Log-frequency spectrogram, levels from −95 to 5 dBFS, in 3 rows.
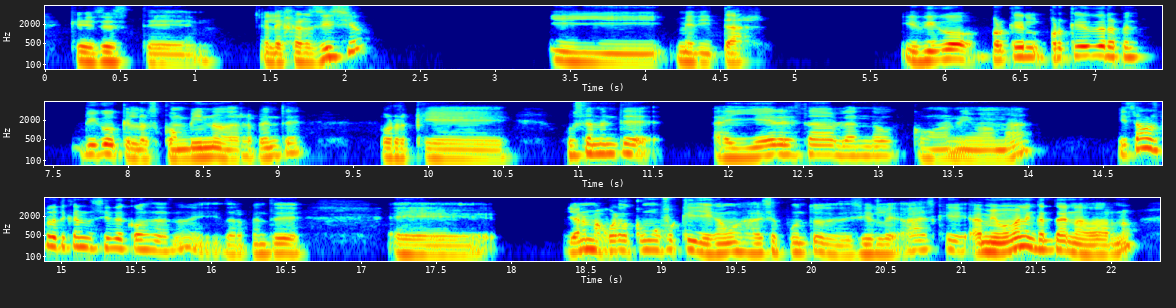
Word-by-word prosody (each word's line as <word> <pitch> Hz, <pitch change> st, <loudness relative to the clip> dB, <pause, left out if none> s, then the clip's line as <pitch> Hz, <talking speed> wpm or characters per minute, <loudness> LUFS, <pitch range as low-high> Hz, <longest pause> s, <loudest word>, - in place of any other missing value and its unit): que 135 Hz, -, +1 dB
es, 120 Hz, -, -2 dB
este, 115 Hz, -4 st, -1 dB, 0.4 s
el 120 Hz, -2 st, 0 dB
ejercicio. 165 Hz, -, +1 dB, 1.2 s
Y 120 Hz, -4 st, -2 dB
meditar. 120 Hz, -2 st, -1 dB, 1.0 s
Y 135 Hz, -5 st, -1 dB
digo, 150 Hz, +5 st, +6 dB
¿por 145 Hz, -3 st, +2 dB
qué 185 Hz, +5 st, +5 dB, 0.2 s
por 165 Hz, +1 st, 0 dB
qué 200 Hz, +3 st, +6 dB
de 200 Hz, 0 st, +7 dB
repen 180 Hz, -1 st, -1 dB, 0.2 s
digo, 165 Hz, -8 st, +2 dB
que -, -, -2 dB
los 115 Hz, -1 st, -3 dB
combino 125 Hz, +2 st, +3 dB
de 115 Hz, -, -2 dB
repente?, 145 Hz, +11 st, -4 dB, 0.5 s
porque, 120 Hz, -2 st, -4 dB, 0.3 s
justamente, 170 Hz, +7 st, -1 dB, 0.3 s
ayer 135 Hz, +4 st, +1 dB
estaba 160 Hz, 0 st, 0 dB
hablando 145 Hz, -1 st, -4 dB
con 120 Hz, -3 st, -6 dB
mi 115 Hz, -, -2 dB
mamá, 115 Hz, -, -3 dB, 0.5 s
y -, -, -10 dB
estábamos 255 Hz, -2 st, +3 dB
platicando 215 Hz, -2 st, +2 dB
así 195 Hz, +1 st, -3 dB
de 190 Hz, -, +2 dB
cosas, 170 Hz, -4 st, -1 dB
¿no?, 205 Hz, -, -5 dB
y -, -, -10 dB
de 120 Hz, -, -6 dB
repente, 125 Hz, +1 st, -1 dB, 0.6 s
eh, 115 Hz, -2 st, -4 dB, 0.4 s
ya 140 Hz, -, +1 dB
no 180 Hz, -, +3 dB
me 180 Hz, -, +4 dB
acuerdo 160 Hz, +1 st, 0 dB
cómo 170 Hz, 0 st, -1 dB
fue 170 Hz, +1 st, -5 dB
que 170 Hz, -, +3 dB
llegamos 135 Hz, +2 st, +1 dB
a 135 Hz, -, -2 dB
ese 135 Hz, +3 st, -3 dB
punto 140 Hz, +1 st, -2 dB
de 120 Hz, -3 st, -4 dB
decirle: 125 Hz, +2 st, -2 dB
"Ah, 165 Hz, +3 st, -3 dB
es 170 Hz, -, -10 dB
que 165 Hz, -4 st, -5 dB
a -, -, +4 dB
mi 145 Hz, 0 st, +7 dB
mamá 165 Hz, +9 st, +7 dB
le 225 Hz, -, +7 dB
encanta 170 Hz, -3 st, +4 dB
nadar", 120 Hz, -3 st, +2 dB
¿no?, 235 Hz, -, -3 dB
140 Hz, 170 wpm, -21 LUFS, 120-170 Hz, 1.2 s, de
